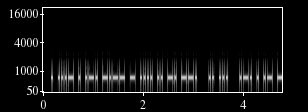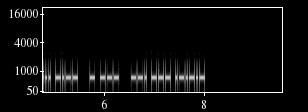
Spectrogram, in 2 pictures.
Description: Morse code, heard as a keyed tone, about 34 wpm, 700 Hz. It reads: EVERYTHING IS READY TO GO.
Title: Sentences from Top 700 Words 35wpm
